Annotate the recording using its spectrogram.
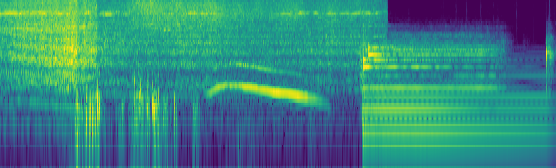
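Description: DJI Mavic Pro quadcopter's propellers whirring in flight, with a few knocks early and a whine that slides down in pitch. About five and a half seconds in, music takes over with a held chord.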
